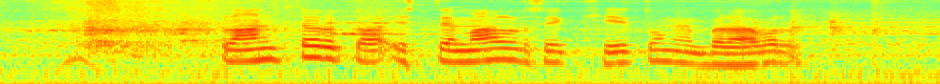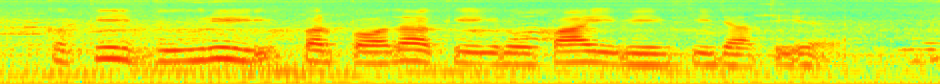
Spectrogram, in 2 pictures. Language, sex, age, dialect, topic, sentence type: Hindi, male, 25-30, Kanauji Braj Bhasha, agriculture, statement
